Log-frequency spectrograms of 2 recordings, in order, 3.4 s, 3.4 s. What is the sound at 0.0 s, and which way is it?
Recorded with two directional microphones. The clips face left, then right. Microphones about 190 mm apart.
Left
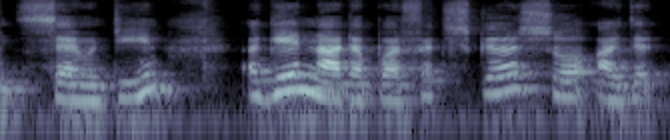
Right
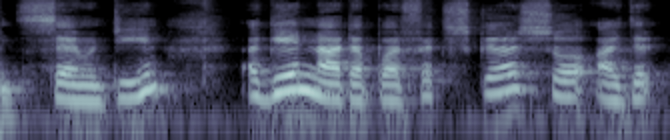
Speech, 35° right (ahead or behind).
